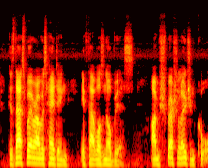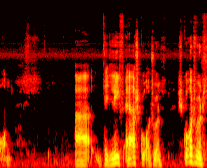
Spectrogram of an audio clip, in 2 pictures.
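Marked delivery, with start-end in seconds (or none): 3.0-8.2 sh sounds pushed hard and missed. Reading a character's lines in a failed impression of Sean Connery. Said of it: "not a good impression of Sean Connery".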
